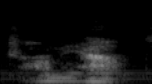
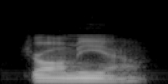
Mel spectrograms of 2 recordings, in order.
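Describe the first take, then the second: First: Breathy whispered exhale. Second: Soft exhaled prayer; breath prayer. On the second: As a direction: let it out on the breath. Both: Shown as a demonstration.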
